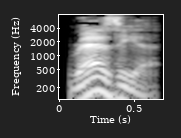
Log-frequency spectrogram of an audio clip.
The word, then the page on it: razzia: British English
